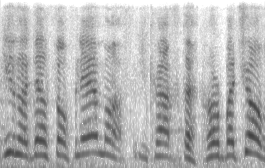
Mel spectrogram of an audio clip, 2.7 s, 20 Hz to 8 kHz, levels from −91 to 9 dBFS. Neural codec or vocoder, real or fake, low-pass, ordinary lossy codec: codec, 16 kHz, 1.1 kbps, Voila-Tokenizer; fake; 7.2 kHz; Opus, 16 kbps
